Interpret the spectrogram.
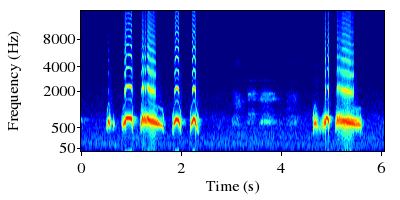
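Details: Spotted dove decoy perched to lure wild doves, cooing fast and insistently: quick clipped notes, a long mellow coo, two more short hooting notes, a pause with faint soft cooing, then the phrase starts again.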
